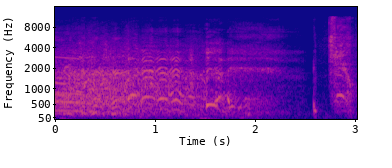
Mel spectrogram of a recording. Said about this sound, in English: Gesundheit. Or as they say in Switzerland, Gesundheit. Getting a cold? No, it's probably just allergies.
